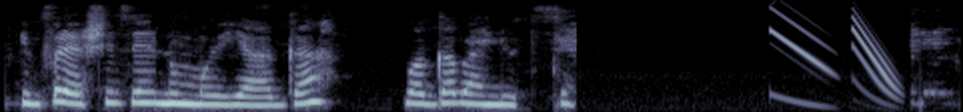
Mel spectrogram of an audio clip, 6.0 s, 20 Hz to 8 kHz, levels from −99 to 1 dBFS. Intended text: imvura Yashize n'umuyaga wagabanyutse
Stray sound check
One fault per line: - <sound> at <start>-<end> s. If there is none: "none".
- chirp at 4.8-5.7 s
